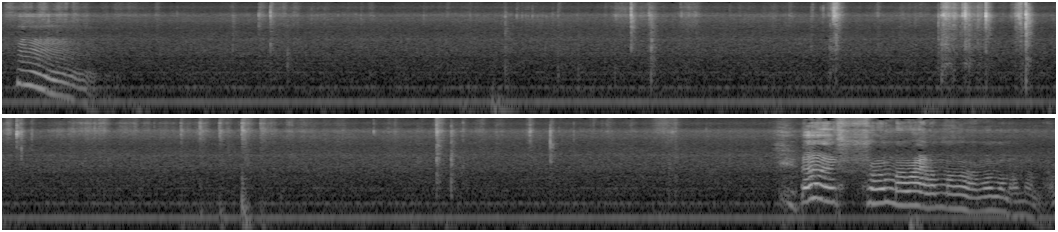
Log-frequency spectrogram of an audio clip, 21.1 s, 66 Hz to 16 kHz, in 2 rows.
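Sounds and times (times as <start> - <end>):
steady low hum: 0.0 - 21.0
paper and tape crinkling: 2.3 - 3.0, 5.0 - 7.0, 8.0 - 8.5, 9.1 - 11.6, 14.8 - 16.1.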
